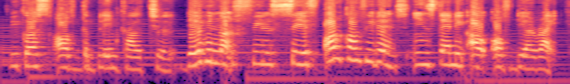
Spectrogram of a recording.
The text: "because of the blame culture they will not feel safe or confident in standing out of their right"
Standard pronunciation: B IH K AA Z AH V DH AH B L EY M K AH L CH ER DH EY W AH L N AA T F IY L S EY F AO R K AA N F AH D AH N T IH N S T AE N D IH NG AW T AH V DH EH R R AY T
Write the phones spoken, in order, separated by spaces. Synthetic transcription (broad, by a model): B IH K AA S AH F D AH B L EY M K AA L CH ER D EY W AH L N AA T F IY L S EY F AO L K AA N F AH D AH N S IH N S T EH N D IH NG AW T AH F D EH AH R AY T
